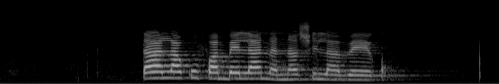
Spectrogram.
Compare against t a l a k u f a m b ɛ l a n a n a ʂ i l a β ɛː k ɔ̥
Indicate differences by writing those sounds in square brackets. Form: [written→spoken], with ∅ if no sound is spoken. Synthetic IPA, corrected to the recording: t a l a k u f a m b ɛ l a n a n a ʂ i l a β ɛː k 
